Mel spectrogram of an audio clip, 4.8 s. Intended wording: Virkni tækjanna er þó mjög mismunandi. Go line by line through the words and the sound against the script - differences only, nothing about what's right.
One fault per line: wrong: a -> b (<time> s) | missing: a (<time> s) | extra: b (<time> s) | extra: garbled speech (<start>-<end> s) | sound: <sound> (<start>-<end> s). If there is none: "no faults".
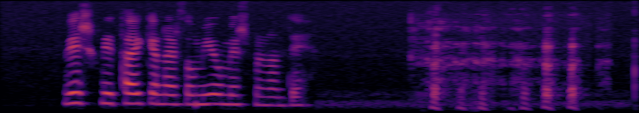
sound: laugh (3.1-4.6 s)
